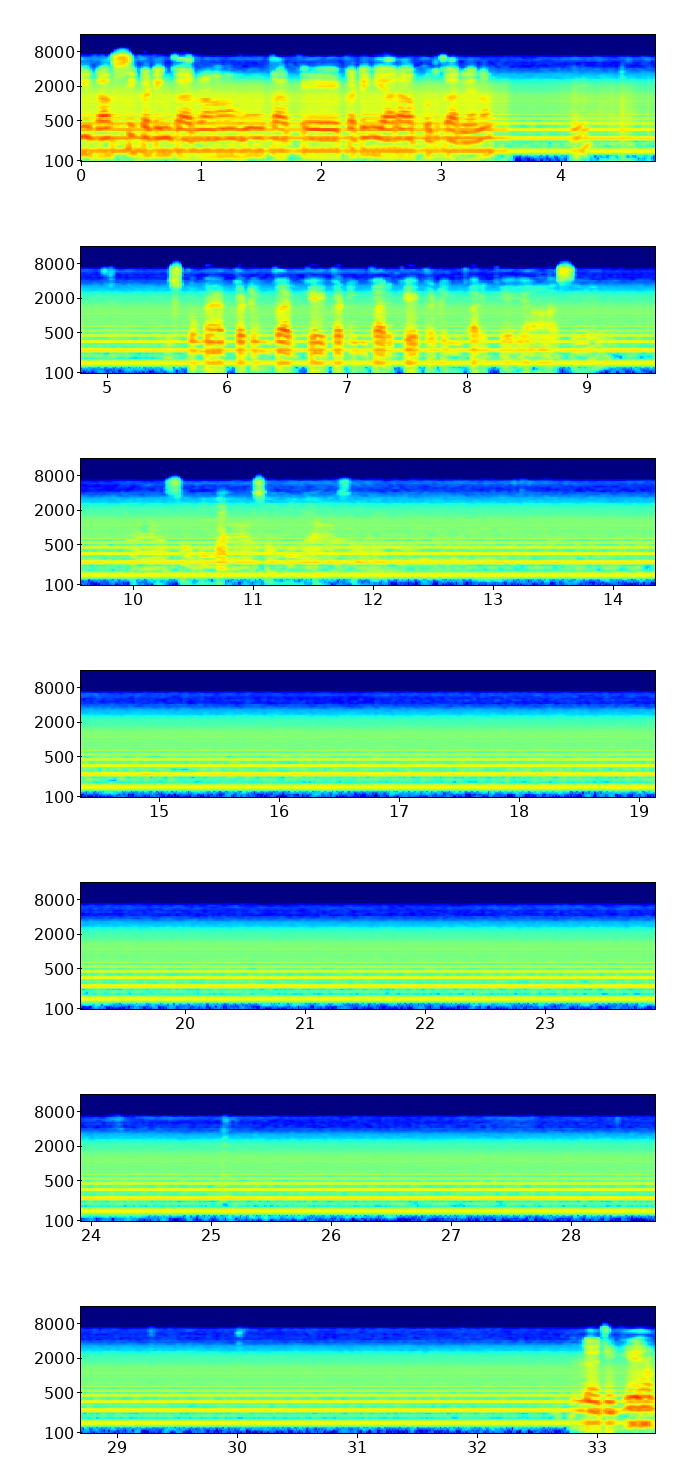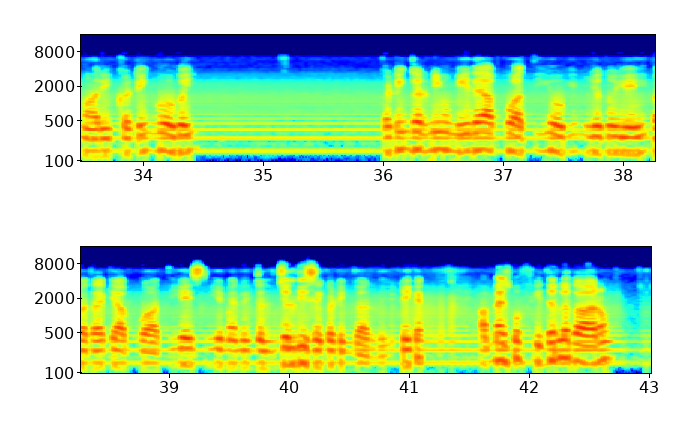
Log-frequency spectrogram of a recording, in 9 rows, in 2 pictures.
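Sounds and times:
steady electrical hum: 0.0s - 43.0s.

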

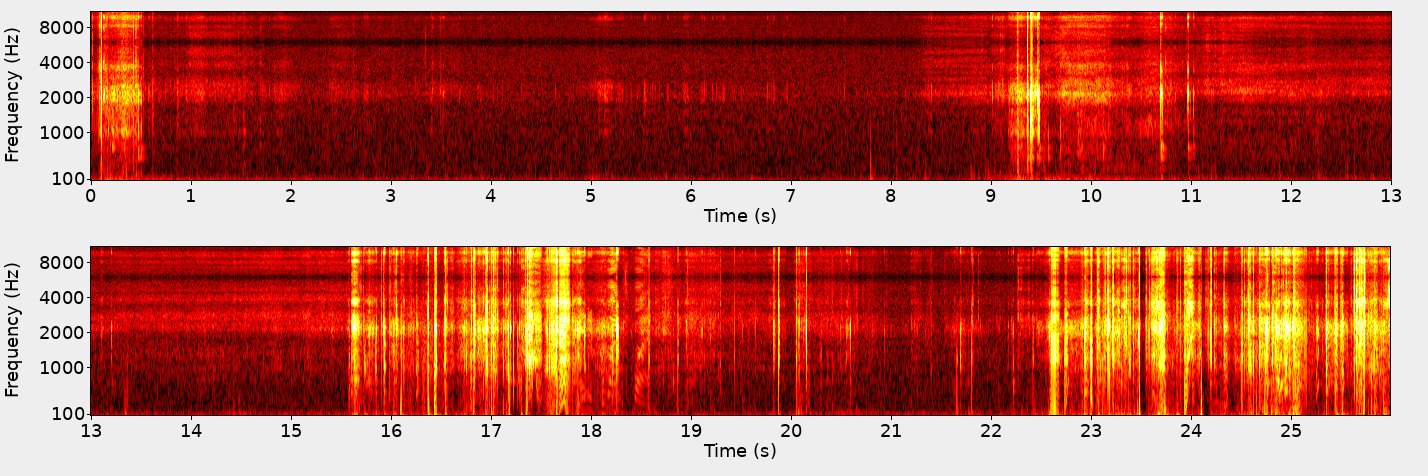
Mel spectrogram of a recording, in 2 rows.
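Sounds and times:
wind on microphone: 0.0s - 25.9s
snowboard scraping over snow: 8.2s - 16.7s.

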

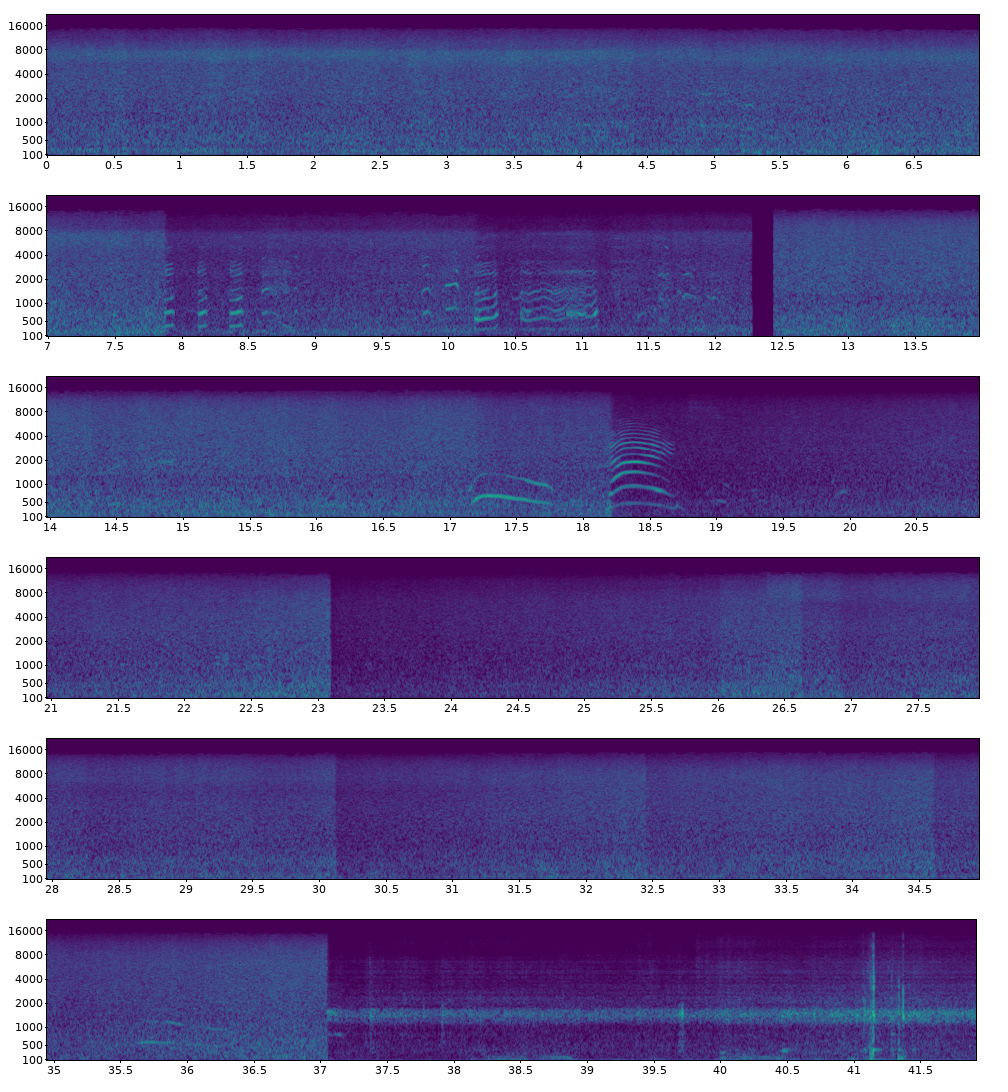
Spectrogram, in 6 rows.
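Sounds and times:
whitewater rapids roaring: 0.0s - 19.2s, 26.0s - 41.9s.

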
